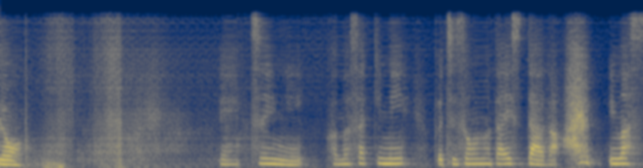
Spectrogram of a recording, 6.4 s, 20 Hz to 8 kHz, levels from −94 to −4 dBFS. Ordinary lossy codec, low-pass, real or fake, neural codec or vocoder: none; 7.2 kHz; fake; codec, 16 kHz, 0.3 kbps, FocalCodec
